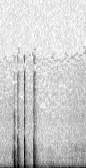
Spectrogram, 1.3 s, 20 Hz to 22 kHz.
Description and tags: Wood Creak 10
Wooden Creaking
Wooden Chair Creak
Creak, Wooden, Chair, floor, Creaking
